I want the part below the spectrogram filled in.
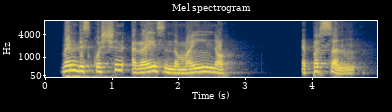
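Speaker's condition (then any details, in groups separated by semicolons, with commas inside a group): No condition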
